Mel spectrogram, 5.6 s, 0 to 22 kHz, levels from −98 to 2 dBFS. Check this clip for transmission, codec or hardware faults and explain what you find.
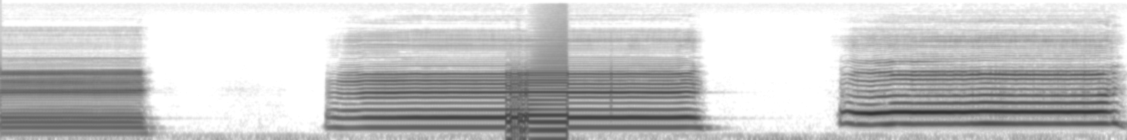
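There's one fault in the music: robotic sound from repeated short buffers, from 2.53 to 2.83 s. The music hardens into a rigid, metallic buzz at 200 Hz for most of that stretch. The likely cause is starved playback looping its last buffer, which fits a 5 ms chunk repeating while the real audio gets skipped.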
